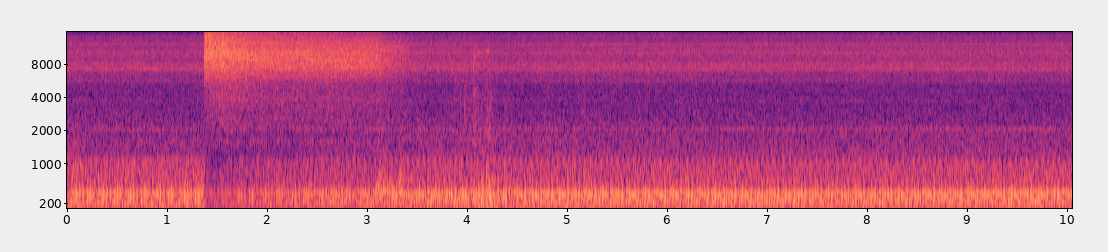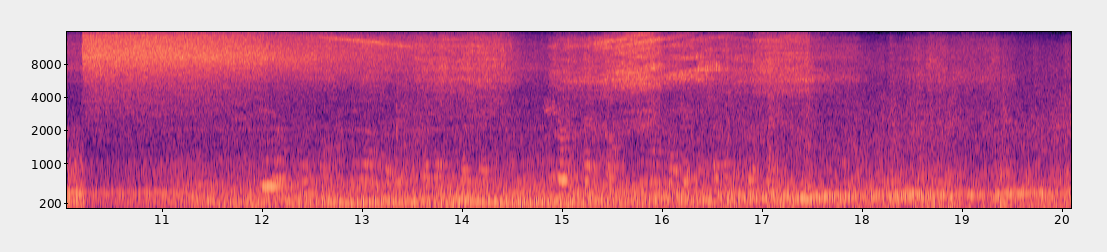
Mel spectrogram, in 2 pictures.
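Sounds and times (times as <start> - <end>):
train electrical hum: 0.0 - 20.0
pneumatic doors hissing: 10.2 - 18.0.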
